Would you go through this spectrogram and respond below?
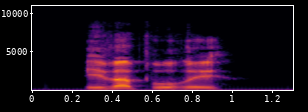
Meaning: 1. to evaporate 2. to vanish into thin air, to disappear
- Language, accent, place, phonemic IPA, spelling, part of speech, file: French, France, Lyon, /e.va.pɔ.ʁe/, évaporer, verb, LL-Q150 (fra)-évaporer.wav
